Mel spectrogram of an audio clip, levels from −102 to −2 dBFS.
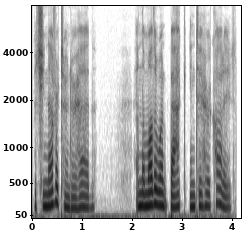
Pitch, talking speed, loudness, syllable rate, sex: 175 Hz, 200 wpm, -18 LUFS, 6.2 syllables/s, female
